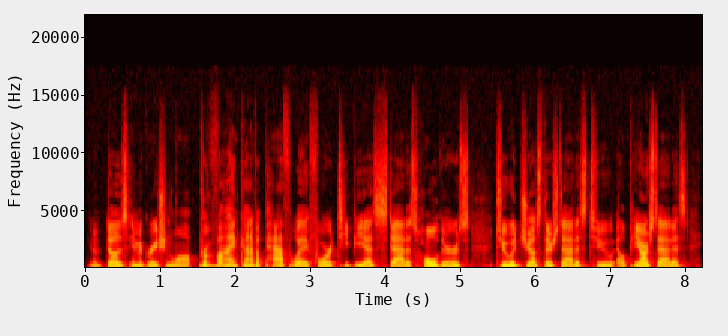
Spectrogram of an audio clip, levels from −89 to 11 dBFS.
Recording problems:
none

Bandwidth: 17.5 kHz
